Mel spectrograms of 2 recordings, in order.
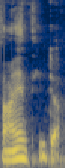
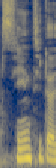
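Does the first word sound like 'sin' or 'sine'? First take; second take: sine; sin. First: The first word is said like 'sine'. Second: The first word is said like 'sin'. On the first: The speaker calls it right. "this is sine theta because its actual name is sine" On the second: The speaker calls it wrong. "This is not sin theta"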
